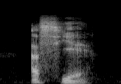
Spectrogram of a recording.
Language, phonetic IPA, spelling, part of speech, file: Occitan, [aˈsjɛ], acièr, noun, LL-Q942602-acièr.wav
- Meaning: steel (metal alloy)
